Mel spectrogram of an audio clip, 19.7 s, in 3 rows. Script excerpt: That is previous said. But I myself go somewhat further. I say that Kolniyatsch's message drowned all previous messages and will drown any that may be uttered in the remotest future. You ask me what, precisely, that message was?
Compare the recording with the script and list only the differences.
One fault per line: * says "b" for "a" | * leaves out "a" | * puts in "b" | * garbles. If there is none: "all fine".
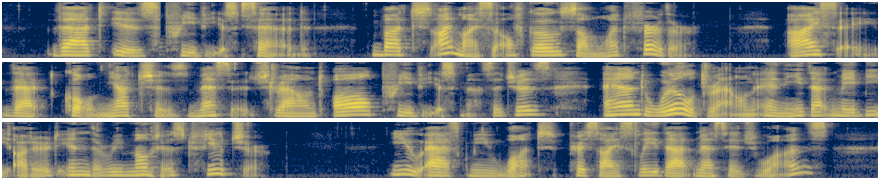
all fine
